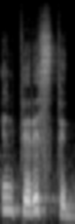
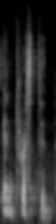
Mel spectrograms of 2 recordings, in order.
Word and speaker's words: interested: For example, interested, not interested. No, it's interested. Interested. Okay.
